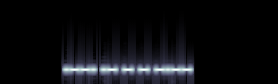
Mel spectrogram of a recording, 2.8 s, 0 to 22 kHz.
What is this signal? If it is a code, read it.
Morse code, heard as a keyed tone, about 47 wpm, 700 Hz. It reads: PATTY
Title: USA Common Names - 45wpm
